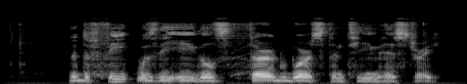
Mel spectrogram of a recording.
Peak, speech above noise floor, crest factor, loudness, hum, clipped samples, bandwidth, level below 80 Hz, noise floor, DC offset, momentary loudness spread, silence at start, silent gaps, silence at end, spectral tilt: -6 dBFS; 35 dB; 18 dB; -24 LUFS; none; under 0.1%; 9.6 kHz; -56 dBFS; -59 dBFS; under 0.1%; 10 LU; 0.7 s; none; 0.3 s; -4 dB/octave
